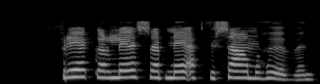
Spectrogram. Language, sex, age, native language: Icelandic, female, 10, Icelandic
